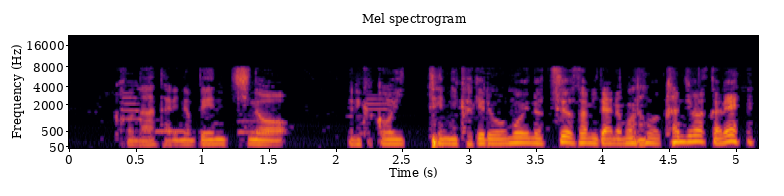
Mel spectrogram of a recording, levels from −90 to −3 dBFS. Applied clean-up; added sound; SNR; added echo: classical method spectral subtraction.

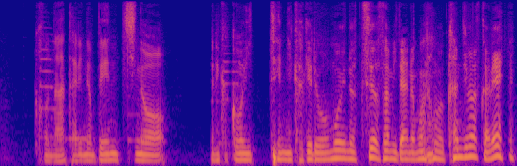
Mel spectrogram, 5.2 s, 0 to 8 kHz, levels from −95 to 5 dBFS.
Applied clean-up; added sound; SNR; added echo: neural mask model RNNoise.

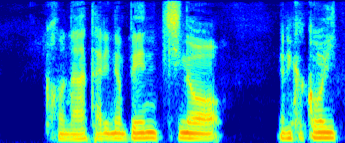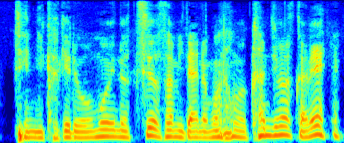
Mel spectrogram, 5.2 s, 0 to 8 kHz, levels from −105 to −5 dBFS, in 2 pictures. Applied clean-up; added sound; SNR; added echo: neural mask model Resemble Enhance denoiser.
